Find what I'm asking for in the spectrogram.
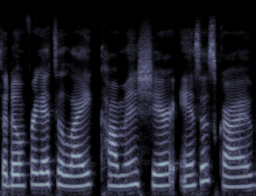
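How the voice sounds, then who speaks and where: A woman speaks with monotone, flat intonation in a dry, close sound with no echo. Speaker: lifestyle vlogger. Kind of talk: casual vlog talk. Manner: fast; stumbling over words, slight stutter.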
